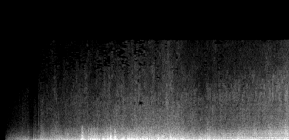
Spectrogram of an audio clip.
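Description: Cinematic intro sound effect: a deep, thunder-like rumble that rises from silence and swells steadily louder, with a faint steady tone joining near the end.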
